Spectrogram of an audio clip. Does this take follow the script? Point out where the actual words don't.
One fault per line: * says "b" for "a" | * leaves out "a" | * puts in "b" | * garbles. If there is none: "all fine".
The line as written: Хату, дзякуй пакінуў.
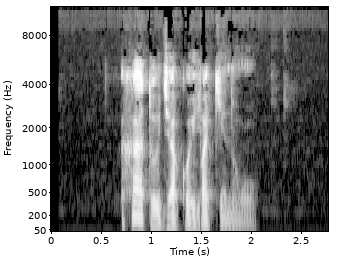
all fine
